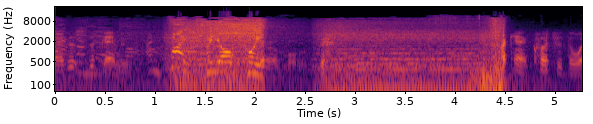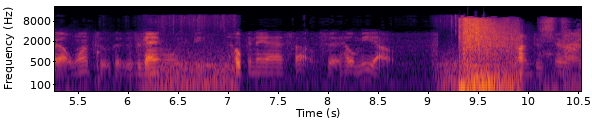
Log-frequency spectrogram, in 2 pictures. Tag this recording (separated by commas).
Speech, Music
